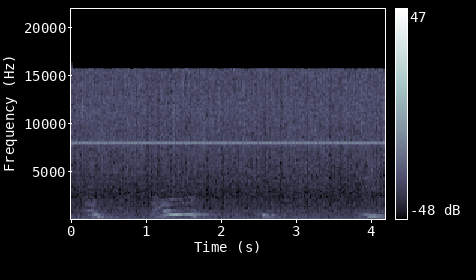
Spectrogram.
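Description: A woman's faint, high whimpering moans: a few short cries that rise and fall in pitch, the longest about a second in.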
